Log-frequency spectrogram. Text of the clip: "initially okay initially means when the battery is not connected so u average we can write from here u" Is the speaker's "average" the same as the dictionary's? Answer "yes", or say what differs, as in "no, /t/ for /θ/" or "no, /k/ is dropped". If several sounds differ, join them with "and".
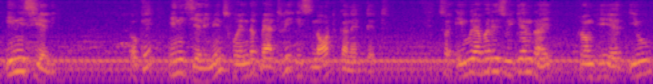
no, /z/ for /dʒ/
